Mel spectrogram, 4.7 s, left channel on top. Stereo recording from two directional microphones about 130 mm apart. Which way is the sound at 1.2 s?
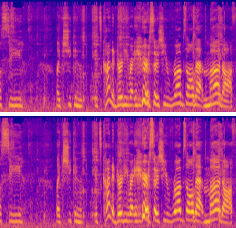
85° right.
